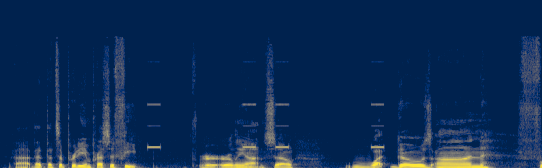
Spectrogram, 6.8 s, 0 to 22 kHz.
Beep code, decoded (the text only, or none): 1-2-1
